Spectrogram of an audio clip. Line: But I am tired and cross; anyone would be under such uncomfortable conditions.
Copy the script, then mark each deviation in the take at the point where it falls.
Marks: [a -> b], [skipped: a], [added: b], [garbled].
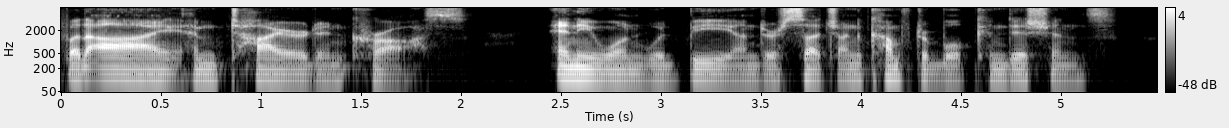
But I am tired and cross; anyone would be under such uncomfortable conditions.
